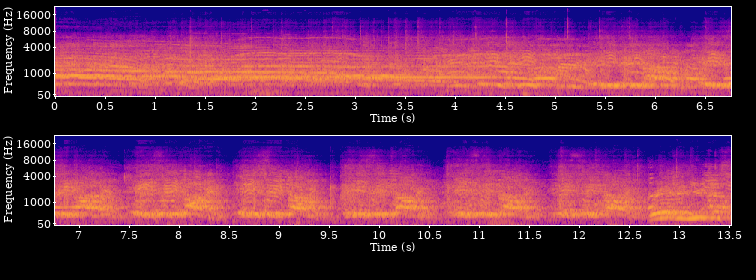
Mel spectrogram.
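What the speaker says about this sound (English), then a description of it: "And this crowd loves it. Union City, New Jersey is on their feet." A wrestling crowd in Union City, New Jersey roars and shouts loudly, a sustained mass of cheering voices that breaks into rhythmic chanting bursts toward the end.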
